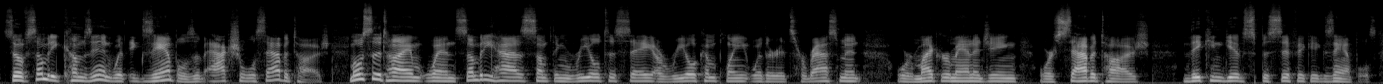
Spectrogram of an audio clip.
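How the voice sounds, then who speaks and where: Man, fairly high voice, chatty advice monologue, loose and filler-heavy, slips into quick quoted voices. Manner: conversational, uses many fillers, acts out quotes. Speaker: content creator giving hiring advice to cooks.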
